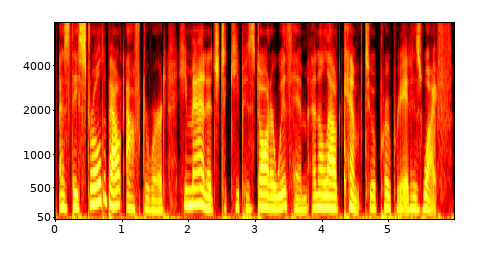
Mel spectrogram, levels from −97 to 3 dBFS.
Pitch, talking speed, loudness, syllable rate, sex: 190 Hz, 200 wpm, -17 LUFS, 5.6 syllables/s, female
